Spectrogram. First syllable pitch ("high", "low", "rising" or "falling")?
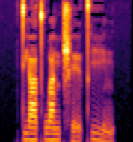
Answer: high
